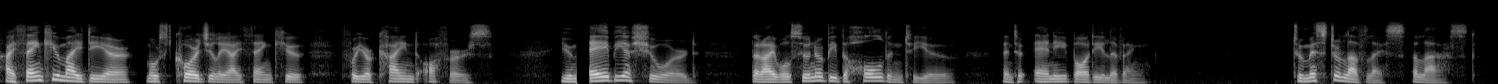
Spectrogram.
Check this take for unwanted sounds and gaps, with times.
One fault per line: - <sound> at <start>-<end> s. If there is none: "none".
- dropout at 5.8-5.9 s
